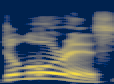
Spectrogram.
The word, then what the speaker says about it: Dolores: episode on Seinfeld of Dolores. You remember that one? And I was like, "Wait, what? I didn't get it. What did it rhyme with?" And my dad had to say clitoris.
